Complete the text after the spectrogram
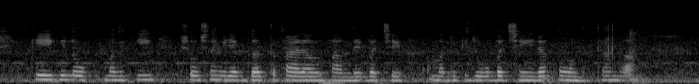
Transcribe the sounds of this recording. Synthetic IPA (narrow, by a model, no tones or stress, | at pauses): kekloːkmələkiː | ʃoːt͡ʃənɡeːɾiaɡələt̪pʰɛːd̪aːʊsʰaːɾənd̪eːbətːʃeː | mət̪ləbkid͡ʒoːbətːʃẽːd̪aːhoːnd̪ɪt̪ʰːeʊ̃nd̪aː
